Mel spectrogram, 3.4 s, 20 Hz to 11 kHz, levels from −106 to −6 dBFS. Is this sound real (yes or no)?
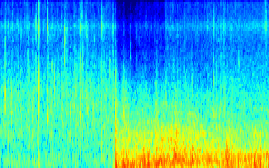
no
